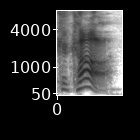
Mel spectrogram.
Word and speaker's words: Kaká: You say Kaká like a crow?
